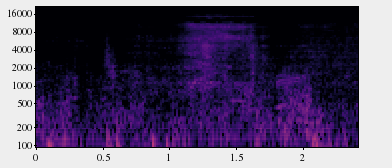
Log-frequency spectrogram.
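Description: A small RC rock crawler tipping over and scraping across a granite rock face, with a few dull knocks and a brief scraping rush about a second in.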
